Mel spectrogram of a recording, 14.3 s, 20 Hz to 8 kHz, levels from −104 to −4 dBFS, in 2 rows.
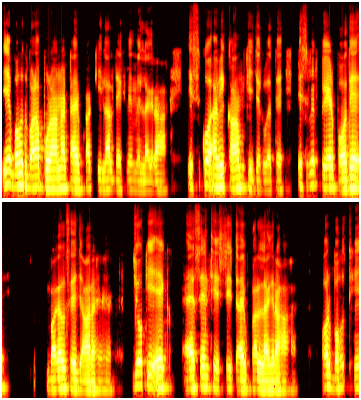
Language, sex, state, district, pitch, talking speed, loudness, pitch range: Hindi, male, Bihar, Gaya, 115 Hz, 165 wpm, -17 LUFS, 105-130 Hz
